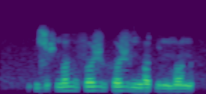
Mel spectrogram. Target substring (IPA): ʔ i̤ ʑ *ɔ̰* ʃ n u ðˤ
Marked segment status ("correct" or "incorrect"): correct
